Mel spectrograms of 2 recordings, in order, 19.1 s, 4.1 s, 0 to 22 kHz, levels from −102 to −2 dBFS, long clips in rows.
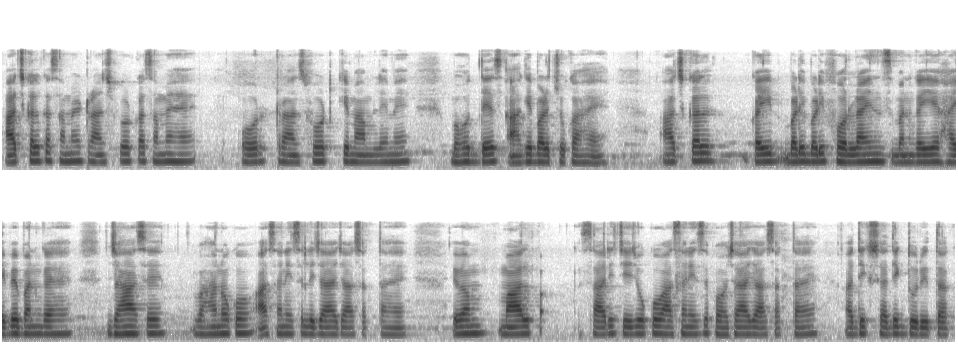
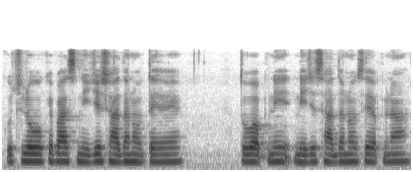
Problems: none marked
